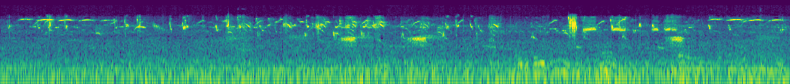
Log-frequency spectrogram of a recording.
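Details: Five bar-winged prinia chicks competing for food at their nest in alang-alang grass, giving dense, overlapping high thin chirps and squeaks that run continuously, with a few brief thin whistled notes near the start and end.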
